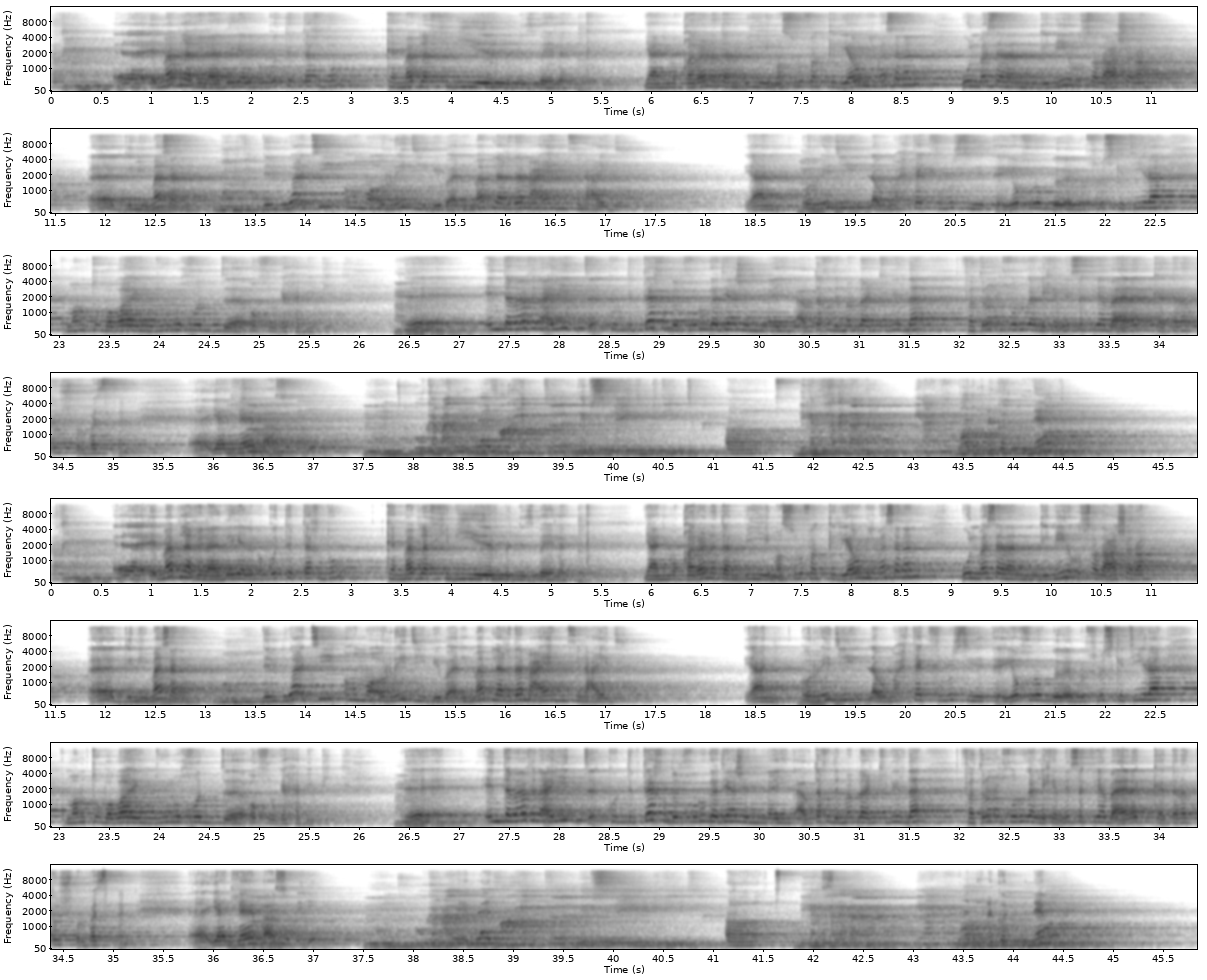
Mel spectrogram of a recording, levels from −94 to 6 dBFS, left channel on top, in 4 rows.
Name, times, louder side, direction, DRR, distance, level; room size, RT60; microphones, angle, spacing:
voice 1, 0.1-0.4 12.2-12.5 13.1-13.6 18.9-19.2 26.3-26.6 36.1-36.5 37.5-40.8 41.8-44.5, left 1 dB, 65° left, -2 dB, 1.4 m, -28 dB
voice 2, 0.6-3.0 3.4-5.2 5.9-11.0 11.8-12.9 13.5-17.1 18.4-25.6 26.4-26.9 27.2-37.1 38.4-38.8 41.1-41.5 43.6-44.5, right 2 dB, 25° right, 4 dB, 0.4 m, -24 dB
9.4 x 5.1 x 5.2 m, 2.5 s
head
